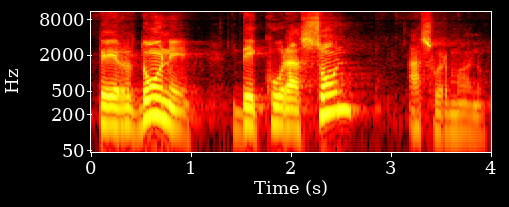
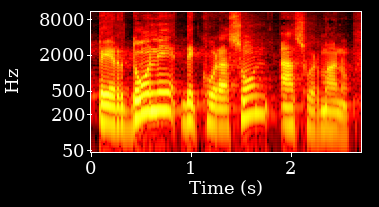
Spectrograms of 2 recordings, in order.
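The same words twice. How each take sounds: First: "Perdone de corazón" drawn out very slowly, rising on "corazón"; slow emphasis. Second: Said in the usual way. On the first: Acted. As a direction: stretch every word of "Perdone de corazón a su hermano" for weight. Emphatic slow climax of verse.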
